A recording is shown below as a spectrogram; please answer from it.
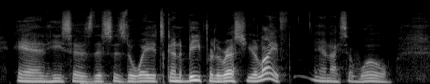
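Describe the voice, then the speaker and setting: A man speaks at a fairly high pitch. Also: very clean recording, silent background. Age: 60s. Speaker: fitness vlogger. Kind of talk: casual monologue. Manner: halting.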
